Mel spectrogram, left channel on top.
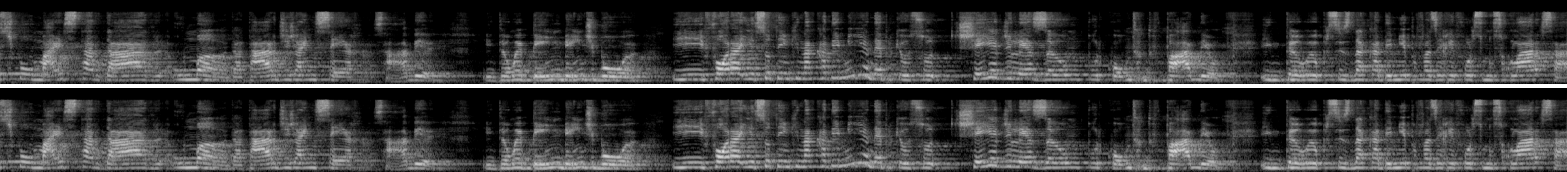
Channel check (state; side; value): normal; both; correlation 0.94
